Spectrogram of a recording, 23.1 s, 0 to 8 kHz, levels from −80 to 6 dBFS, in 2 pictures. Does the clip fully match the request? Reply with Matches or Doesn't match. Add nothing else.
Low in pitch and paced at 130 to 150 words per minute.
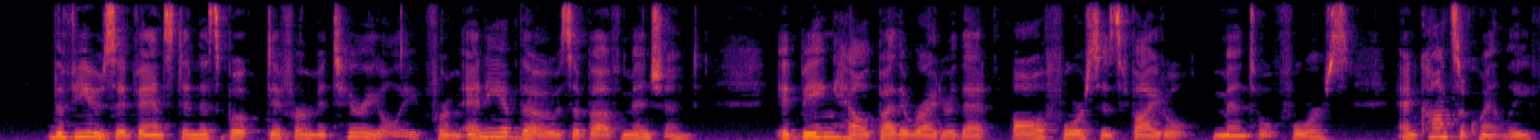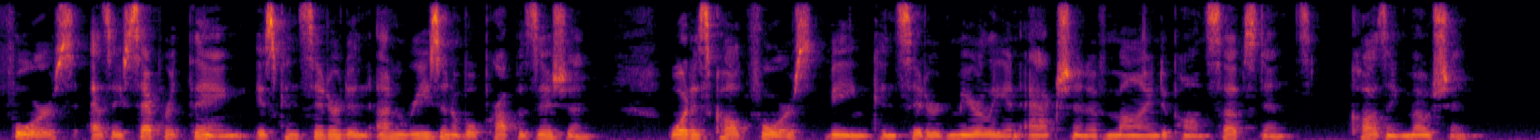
Doesn't match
